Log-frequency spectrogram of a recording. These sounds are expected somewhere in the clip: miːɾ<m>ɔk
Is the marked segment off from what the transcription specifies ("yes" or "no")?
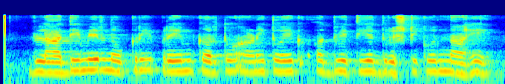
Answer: yes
